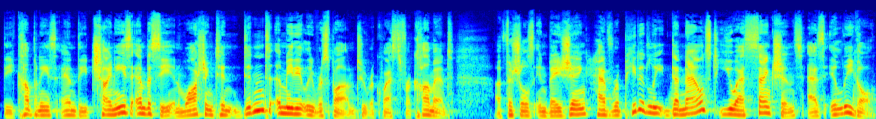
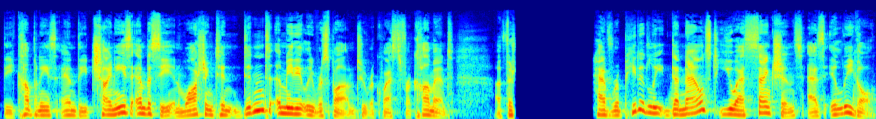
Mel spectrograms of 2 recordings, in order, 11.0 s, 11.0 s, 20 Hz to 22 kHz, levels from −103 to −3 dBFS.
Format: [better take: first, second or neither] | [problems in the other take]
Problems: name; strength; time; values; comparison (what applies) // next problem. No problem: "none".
first | audio cutting out; at 6.5 s for 1 s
